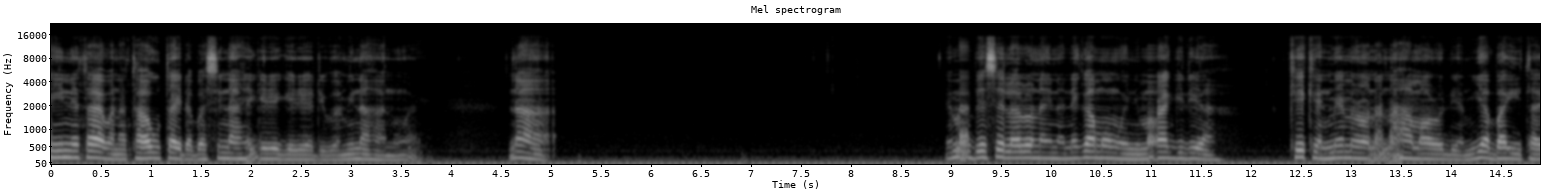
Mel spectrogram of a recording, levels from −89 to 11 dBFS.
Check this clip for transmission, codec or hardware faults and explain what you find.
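Lost LE Audio frames occur seven times: 1.95–2.09 s (after "tau ta ida basina", before "dibam ina"), 3.57–3.81 s, 5.27–5.30 s, 6.90–7.00 s, 9.05–9.18 s, 10.97–11.07 s (after "na nega momo ini") and 13.17–13.52 s (after "keken memero"). When radio frames drop, the decoder repeats the last spectrum with scrambled signs and fades it. The speech smears into a brief noisy hiss. The longest losses, around 50–70 ms at 3.6 s and 9.1 s, sag toward quiet. A faint grain throughout is likely from normal LC3 compression.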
